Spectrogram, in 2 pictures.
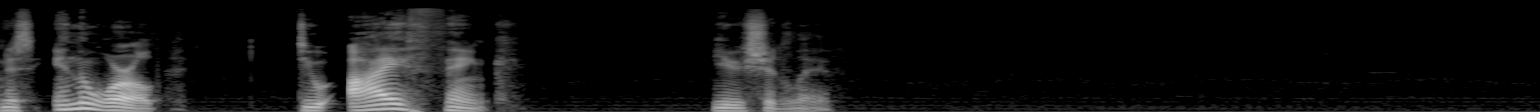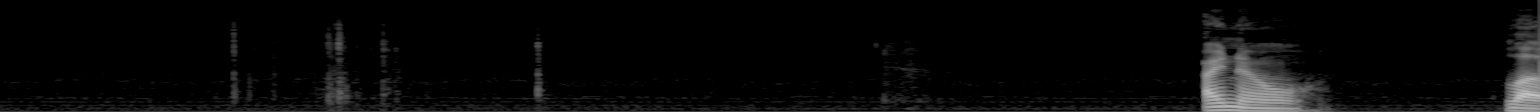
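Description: A young man reads out through a microphone, in short bursts with long pauses.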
